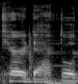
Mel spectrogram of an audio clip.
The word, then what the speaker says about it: pterodactyl: Like pterodactyl, the P in front of it, but apparently the P the P is silent.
